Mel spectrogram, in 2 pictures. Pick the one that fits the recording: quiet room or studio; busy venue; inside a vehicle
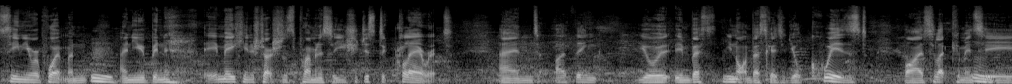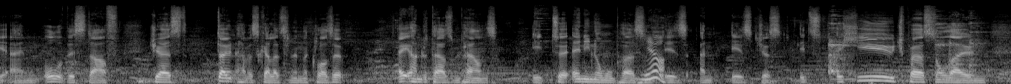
busy venue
